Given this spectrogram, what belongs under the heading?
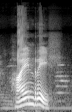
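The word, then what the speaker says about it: Heinrich: आई, तो ये क्या लिखा हुआ है, हाइन, हाइनरिश, इस तरह से हाइनरिश।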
